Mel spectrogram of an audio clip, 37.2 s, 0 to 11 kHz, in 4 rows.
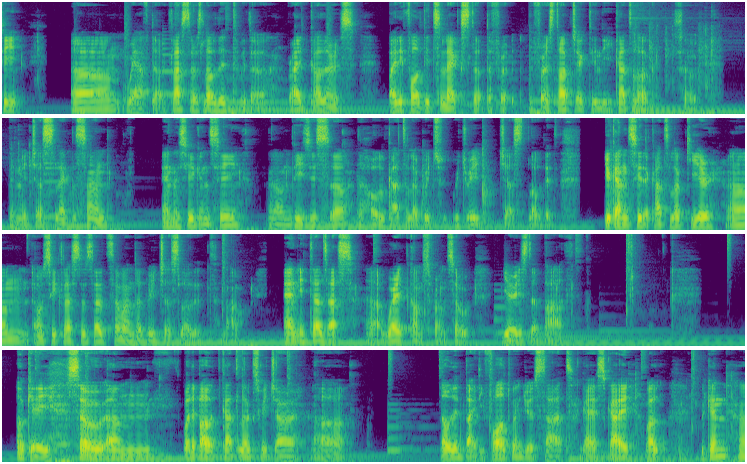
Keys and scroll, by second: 8.2-9.4 typing, 9.4 Escape.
